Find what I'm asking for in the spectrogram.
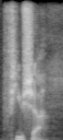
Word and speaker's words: fuchsia: Yeah, it's almost like it's like a hybrid between violet and fuchsia. Is that how you pronounce that color? – Yes, but yeah, these are more fuchsia.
